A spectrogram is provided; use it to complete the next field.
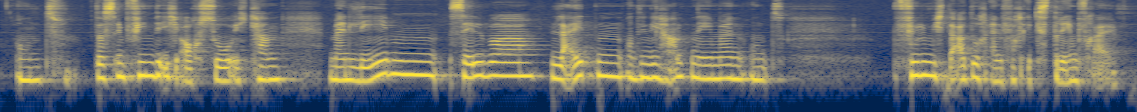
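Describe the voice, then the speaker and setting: In a very clean recording with a silent background, a woman speaks very slowly, somewhat breathy, with fairly even intonation. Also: medium pitch for a woman. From Vienna, Austria. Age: 40s. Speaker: podcast host, marketing consultant. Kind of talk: solo podcast monologue.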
